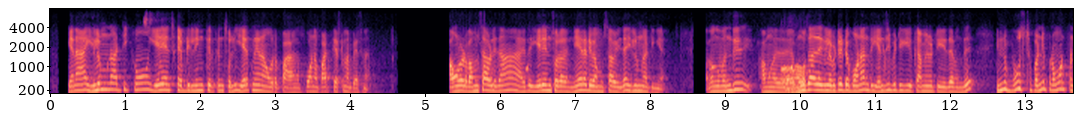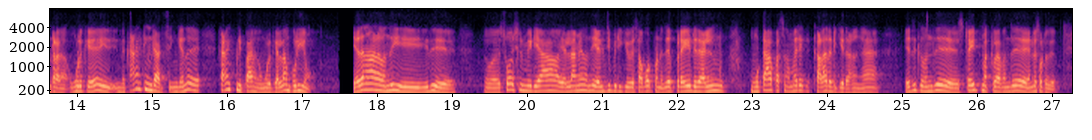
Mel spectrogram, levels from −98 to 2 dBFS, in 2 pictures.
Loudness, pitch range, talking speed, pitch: -20 LUFS, 155-190 Hz, 165 wpm, 175 Hz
